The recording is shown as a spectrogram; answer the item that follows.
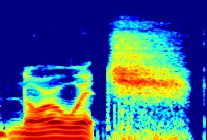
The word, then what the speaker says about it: Norwich: We don't pronounce the W. – Norwich, Connecticut.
